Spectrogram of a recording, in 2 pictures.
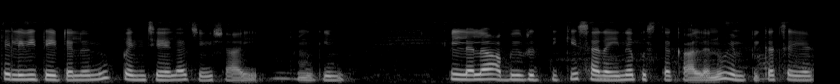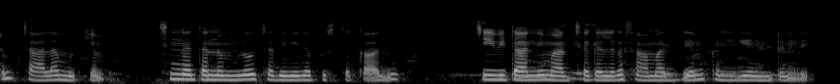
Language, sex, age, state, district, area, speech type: Telugu, female, 18-30, Telangana, Jangaon, urban, spontaneous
